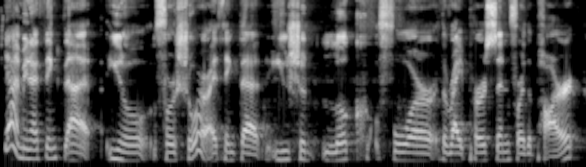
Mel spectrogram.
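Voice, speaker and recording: A woman's voice: low voice, unhurried, hardly any pauses. A woman, an actor and comedian, chatting casually as a podcast guest, laughing easily and trailing off with ums and restarts. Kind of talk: casual chat. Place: indoor podcast studio.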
